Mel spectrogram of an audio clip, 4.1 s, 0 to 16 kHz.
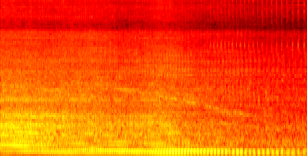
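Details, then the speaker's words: Honda Vario 150 scooter that stalls on throttle after morning starts, after the fuel pump filter was cleaned and refitted: picks up cleanly on the throttle, then drops back to an even idle without stumbling or stalling; runs normally. "Oke ya teman-teman, ini sudah selesai, mesin sudah nyala."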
